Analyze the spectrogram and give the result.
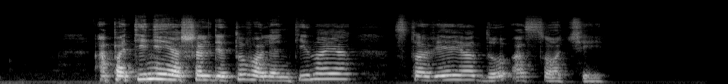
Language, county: Lithuanian, Kaunas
